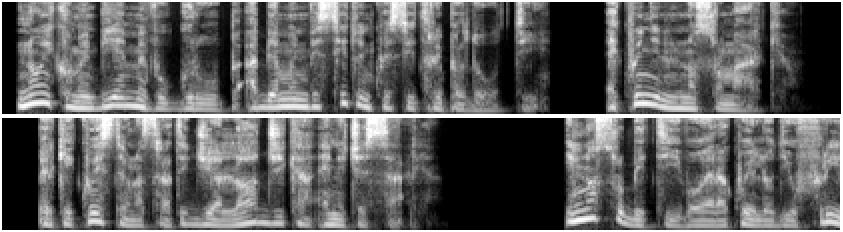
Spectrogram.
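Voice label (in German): italienisch; Werbung / Fremdsprache; BMW; souverän / bestimmt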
